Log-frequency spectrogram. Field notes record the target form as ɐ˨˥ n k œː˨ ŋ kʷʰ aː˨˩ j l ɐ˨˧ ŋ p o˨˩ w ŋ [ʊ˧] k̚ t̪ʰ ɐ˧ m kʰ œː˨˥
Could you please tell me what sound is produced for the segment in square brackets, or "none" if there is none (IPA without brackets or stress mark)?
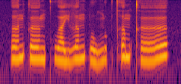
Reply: ʊ˨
